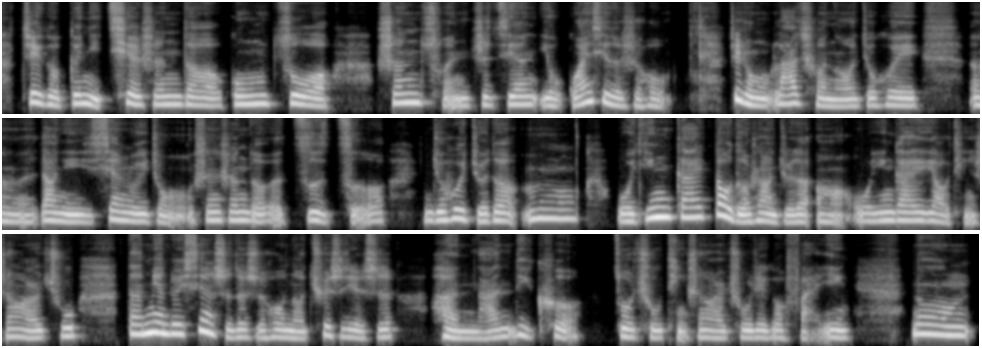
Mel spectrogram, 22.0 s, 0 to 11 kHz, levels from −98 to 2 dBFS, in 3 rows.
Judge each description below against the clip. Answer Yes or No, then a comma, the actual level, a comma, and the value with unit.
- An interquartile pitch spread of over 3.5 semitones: Yes, average, 3.9 semitones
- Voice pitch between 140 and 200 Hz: Yes, high, 190 Hz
